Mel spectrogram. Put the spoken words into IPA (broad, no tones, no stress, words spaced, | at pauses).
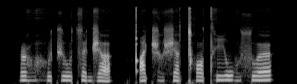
ɭɔ̤ hut͡ʃuːt͡sœd͡ʒɐ | qʼat͡ʃɔ̤ʃɐ ǀʰɔtʰi wɔ̤sʷœ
